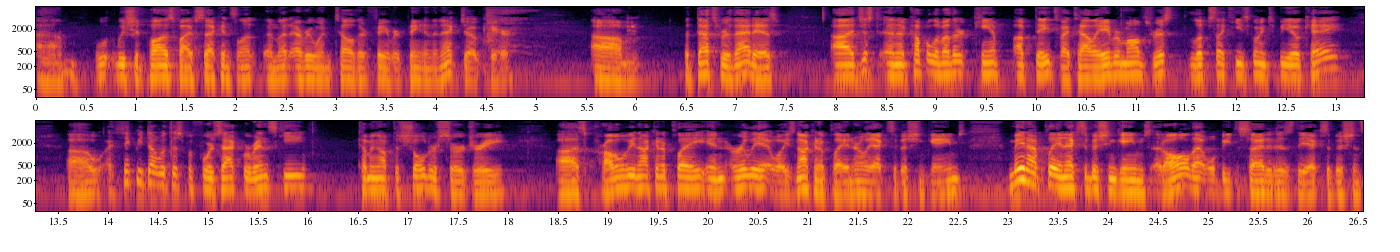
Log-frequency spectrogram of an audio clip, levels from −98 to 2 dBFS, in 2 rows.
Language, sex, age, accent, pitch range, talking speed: English, male, 50-69, American, 100-125 Hz, 210 wpm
